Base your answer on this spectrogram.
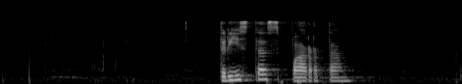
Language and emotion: Russian, neutral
